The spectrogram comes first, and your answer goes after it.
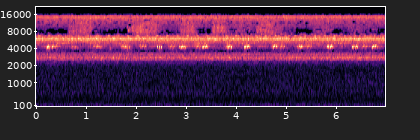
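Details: Crickets at night in a forest, a steady high trill underlying bursts of short chirps near four kilohertz repeated several times a second, with a continuous insect drone and low background rumble.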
